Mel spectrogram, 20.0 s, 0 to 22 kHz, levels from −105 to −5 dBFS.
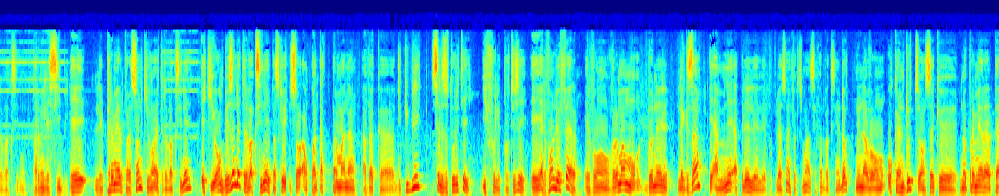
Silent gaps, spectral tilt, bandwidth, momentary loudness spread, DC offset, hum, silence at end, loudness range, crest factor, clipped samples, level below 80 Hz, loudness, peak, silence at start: none; -5.5 dB/octave; 12 kHz; 8 LU; under 0.1%; none; 0 s; 3 LU; 14 dB; under 0.1%; -46 dBFS; -23 LUFS; -8 dBFS; 0 s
